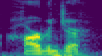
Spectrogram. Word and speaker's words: Harbinger: it wrong say it for me it's hair Harbinger Harbinger yeah I'm always gonna say it wrong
